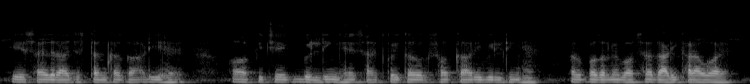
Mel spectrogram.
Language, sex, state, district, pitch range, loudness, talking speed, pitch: Hindi, male, Uttar Pradesh, Budaun, 105-110 Hz, -33 LUFS, 200 wpm, 110 Hz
